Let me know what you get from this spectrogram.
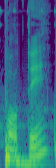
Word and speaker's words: Pote: Vamos a continuar con pote así, P-O-T, acento en la E.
